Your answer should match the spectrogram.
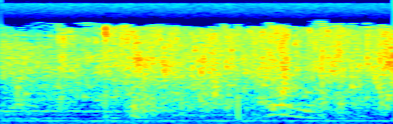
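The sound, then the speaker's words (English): Vast ocean water heaves and splashes at night under starlight in a steady, continuous wash, sloshing moderately loud for the full two seconds, with no clear separate waves standing out; three people are awash in the water after a yacht has sunk. “Then, when the yacht is gone, there is only the faint, pale radiance of the stars over the three tiny human figures awash in the vast, heaving ocean.”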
